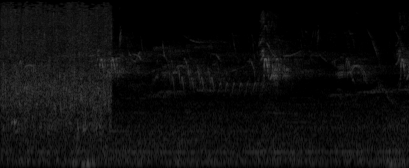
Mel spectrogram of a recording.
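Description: Faint birdsong: quick chirps and trills. A soft steady hiss of running-water ambience stops suddenly about a second in, just before the chirps take over.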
